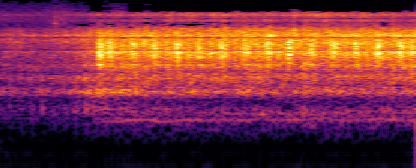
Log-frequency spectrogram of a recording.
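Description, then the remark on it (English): A helicopter descends quickly and lands on an illuminated helipad on the Daily Planet's roof; its engine roars steadily with a fast, rhythmic rotor chop and rattling hiss, swelling slightly after the first half second and holding loud throughout, with no voices. “It descends quickly and lands on an illuminated helipad.”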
